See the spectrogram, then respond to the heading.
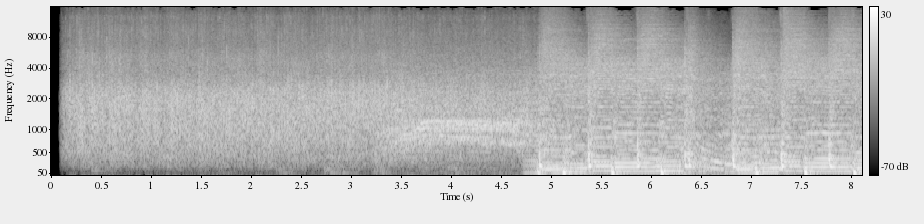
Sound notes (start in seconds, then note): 0.0 audience applauding; 3.7 audience cheering; 4.7 upbeat music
